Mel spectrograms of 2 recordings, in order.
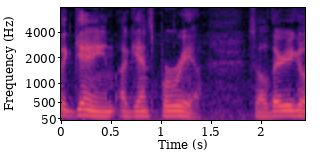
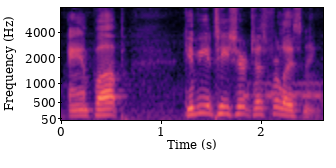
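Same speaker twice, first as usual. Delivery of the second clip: ordinary talk, nothing marked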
